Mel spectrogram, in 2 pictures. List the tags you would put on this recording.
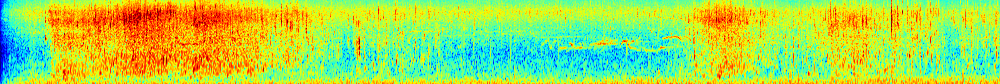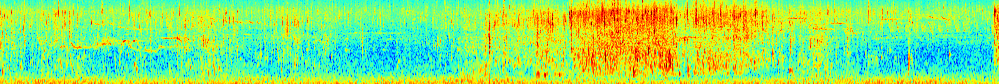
Soundscapes > Nature
waves tide coast ship sea water ocean surf wash seaside wave beach shore

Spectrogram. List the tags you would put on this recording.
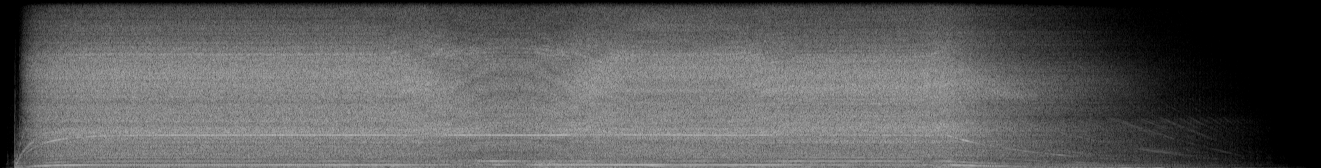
Sound effects > Objects / House appliances
movie sfx vaccum foley game

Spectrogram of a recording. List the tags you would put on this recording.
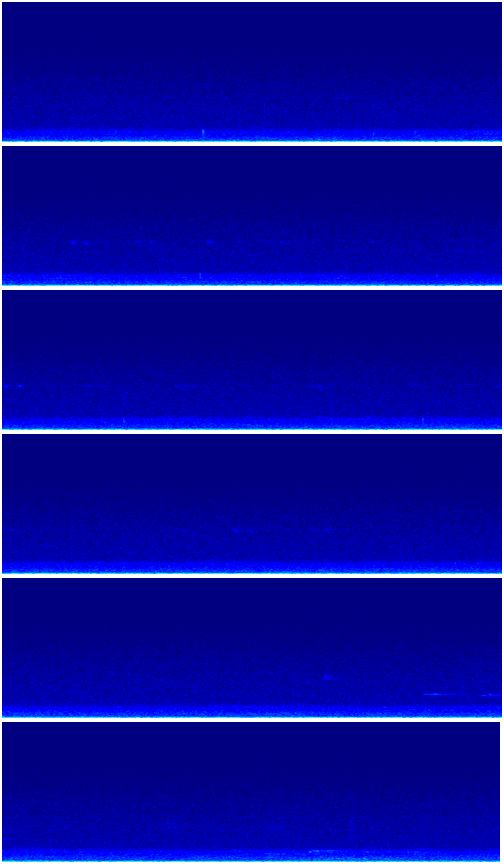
Soundscapes > Nature
weather-data sound-installation modified-soundscape phenological-recording Dendrophone raspberry-pi soundscape data-to-sound alice-holt-forest field-recording artistic-intervention natural-soundscape nature

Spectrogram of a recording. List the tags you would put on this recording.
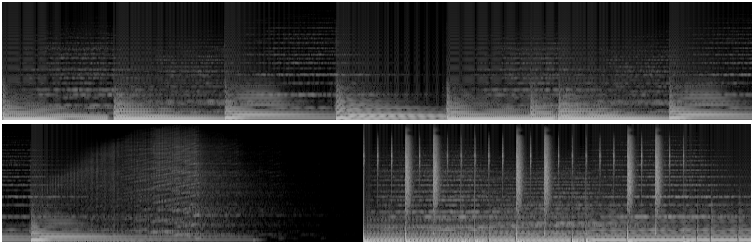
Music > Multiple instruments
music logic drums bass bpm strings

